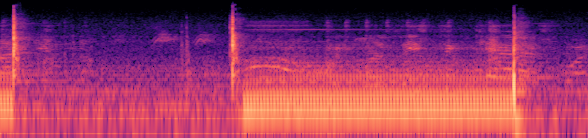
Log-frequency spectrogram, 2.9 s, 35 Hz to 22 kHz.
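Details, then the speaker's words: GE T1250 table radio after FM IF repair: a switch click, then a steady low hum at one pitch until the next click. It disappears when power is cut while the radio keeps playing. Filter hum suspected, possibly swapped 100 µF and 47 µF filter capacitors, not confirmed. "you can hear that there I don't know how much camera I'll pick up on it but that sure sounds like filter hum to me"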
